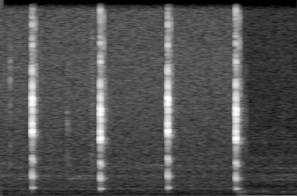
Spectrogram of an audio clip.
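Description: A clock ticking steadily, about two ticks a second. Just before the end the ticking stops and gives way to a faint low hum.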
